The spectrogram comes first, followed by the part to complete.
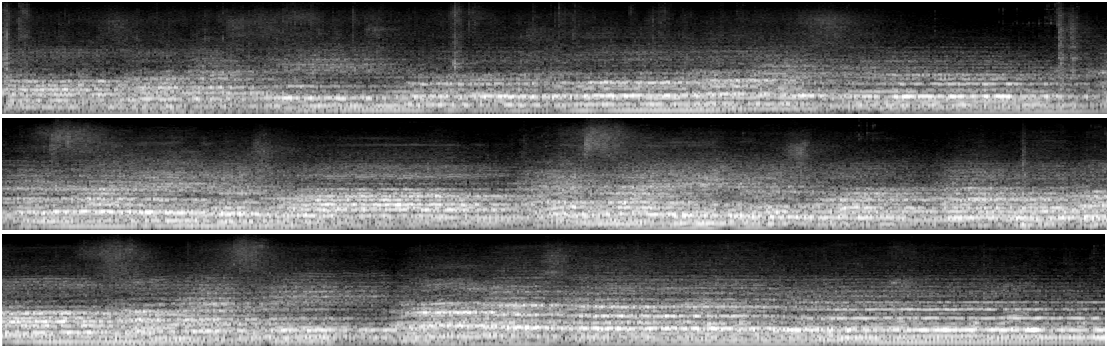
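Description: A choir singing a hymn together in slow phrases of long held notes.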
